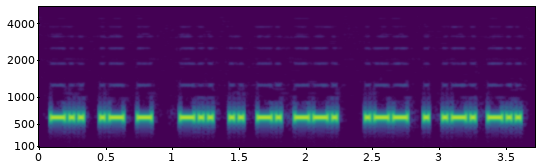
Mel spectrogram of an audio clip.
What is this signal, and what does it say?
Morse code, heard as a keyed tone, about 35 wpm, 630 Hz. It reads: DAT DING WERD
